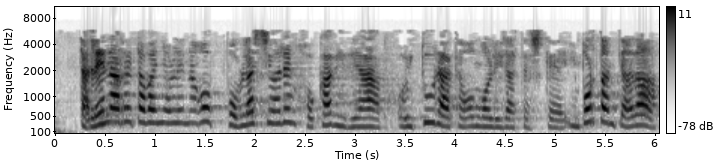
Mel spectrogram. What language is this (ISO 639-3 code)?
eus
